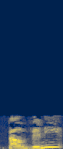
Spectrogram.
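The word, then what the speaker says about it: Balvenie: So right now we have a bottle of Balvini open.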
